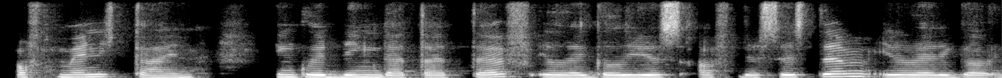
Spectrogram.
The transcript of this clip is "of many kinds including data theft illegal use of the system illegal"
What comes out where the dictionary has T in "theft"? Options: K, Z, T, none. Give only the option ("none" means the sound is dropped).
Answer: none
